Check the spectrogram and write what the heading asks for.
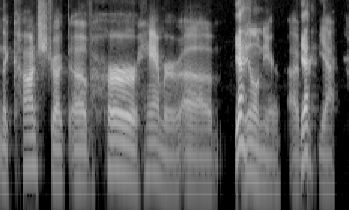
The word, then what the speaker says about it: Mjolnir: And that makes so much sense given the construct of her hammer, Mjolnir.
